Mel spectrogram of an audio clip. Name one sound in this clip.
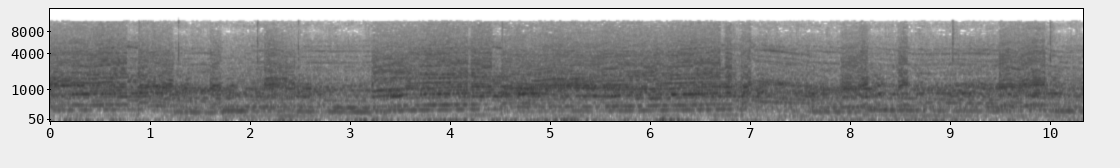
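A motorcycle engine whines loudly, its pitch rising and falling as the rider speeds up and slows for bends.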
